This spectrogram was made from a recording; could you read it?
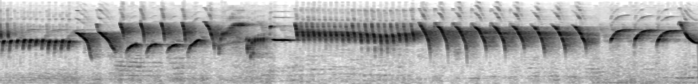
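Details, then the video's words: Canary song used as master recording to train young birds to sing quickly, long rolling style: a row of clipped whistled notes, rising sweeps, brief pause, then a long rapid rolling trill of repeated sweeps ending on a rising note. "Masteran Kenari Gacor Ngerol Panjang"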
